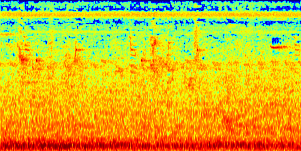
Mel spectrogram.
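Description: Faint, short high bird chirps scattered over a steady low hum.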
